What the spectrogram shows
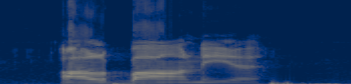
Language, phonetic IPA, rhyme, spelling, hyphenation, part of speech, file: Czech, [ˈalbaːnɪjɛ], -ɪjɛ, Albánie, Al‧bá‧nie, proper noun, Cs-Albánie.ogg
- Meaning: Albania (a country in Southeastern Europe; official name: Albánská republika)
